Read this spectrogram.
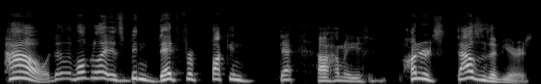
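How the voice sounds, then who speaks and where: Animated, high-pitched male podcast host. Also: normal speed, no room sound, clean studio sound. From Toronto, Canada. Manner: animated, swearing, exasperated. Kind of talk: casual podcast banter.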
